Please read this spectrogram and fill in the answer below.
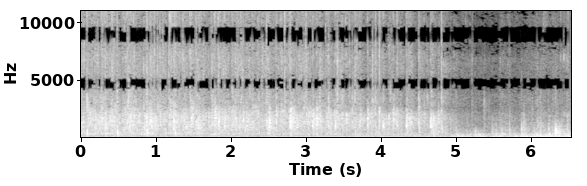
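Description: Audience applause, dense at first, then thinning and dying away about five seconds in, leaving a few scattered claps and taps.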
